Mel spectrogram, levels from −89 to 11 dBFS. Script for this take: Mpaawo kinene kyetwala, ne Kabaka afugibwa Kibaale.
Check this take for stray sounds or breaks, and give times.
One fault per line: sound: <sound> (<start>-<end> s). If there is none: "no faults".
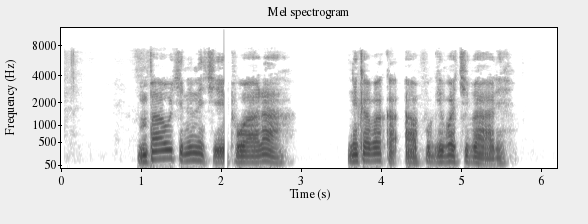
sound: dropout (2.0-2.1 s)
